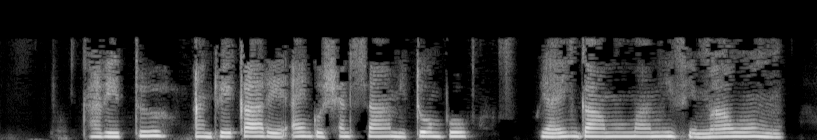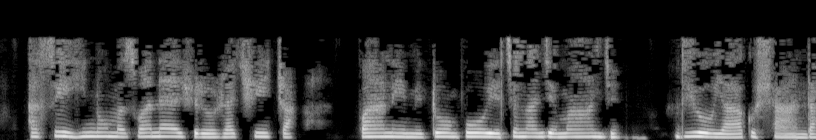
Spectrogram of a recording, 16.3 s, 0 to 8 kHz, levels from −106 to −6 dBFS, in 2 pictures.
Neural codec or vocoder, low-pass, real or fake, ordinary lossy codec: codec, 24 kHz, 0.9 kbps, DualCodec; 7.2 kHz; fake; MP3, 24 kbps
